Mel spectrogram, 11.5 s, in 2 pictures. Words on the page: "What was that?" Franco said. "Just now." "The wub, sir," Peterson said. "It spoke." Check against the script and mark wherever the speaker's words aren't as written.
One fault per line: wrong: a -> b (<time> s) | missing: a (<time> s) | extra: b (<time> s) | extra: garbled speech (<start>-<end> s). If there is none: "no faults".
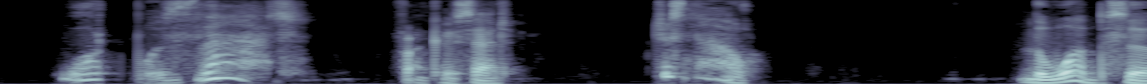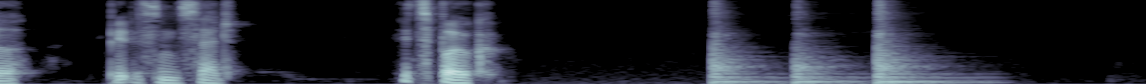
no faults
